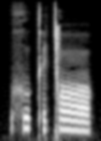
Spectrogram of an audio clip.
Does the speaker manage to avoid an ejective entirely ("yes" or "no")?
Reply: no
